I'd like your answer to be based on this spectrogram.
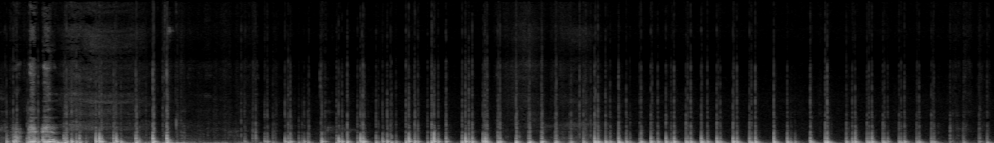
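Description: Short fingernails and fingertips tap fast on a large, solid, worn wooden tabletop. The result is a quick, steady stream of dull, low knocks with almost no ring: a louder, denser flurry in the first few seconds, then evenly spaced taps through the rest of the clip.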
